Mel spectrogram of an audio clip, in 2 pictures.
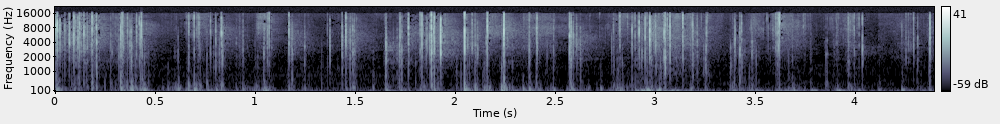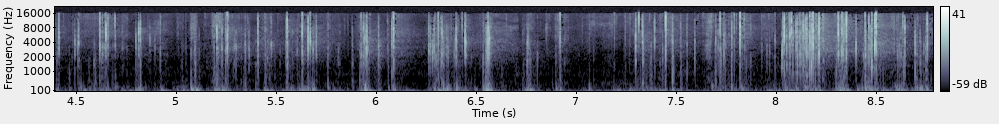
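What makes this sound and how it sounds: Fingertips scratch and crinkle the clear plastic cellophane wrap around a small green cardboard candy pack, close to the microphone. Dense, bright crackling and crinkling bursts come in quick irregular clusters, with soft low thumps from the handling underneath.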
